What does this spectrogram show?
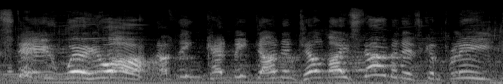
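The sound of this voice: In a put-on character voice, a man talks extremely high with vocal fry, ordinary pitch variation and a fairly slow pace. Clear music plays in the background.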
